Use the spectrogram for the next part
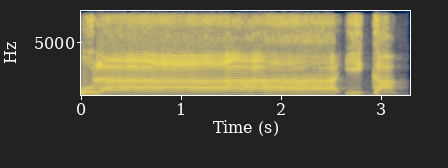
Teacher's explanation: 3 الف کے برابر اس کو لمبا کرنا ہے مد متصل کو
